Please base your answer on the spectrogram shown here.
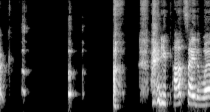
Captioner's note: mimics choking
